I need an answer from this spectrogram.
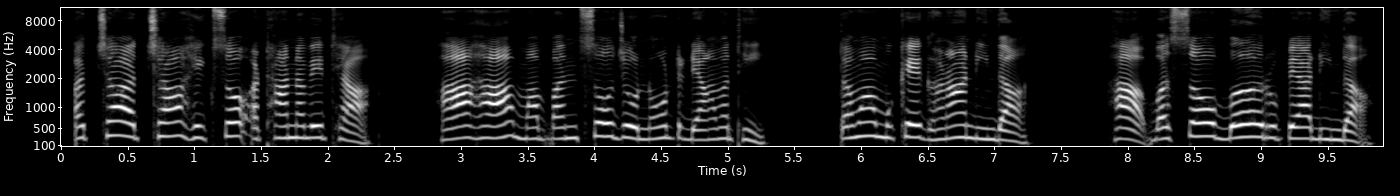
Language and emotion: Sindhi, neutral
